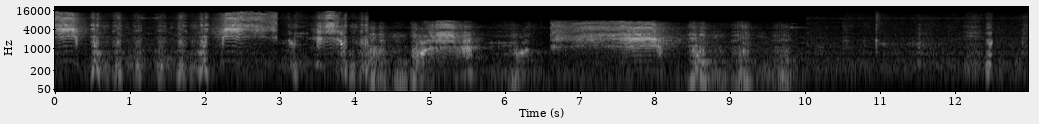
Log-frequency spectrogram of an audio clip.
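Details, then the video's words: Rozy, a pregnant female monkey, calls loudly for help while a big male monkey stares at her; harsh, broadband screeching bursts repeat rapidly in noisy clusters, with rasping shrieks rising and falling. "Mother Rozy Calling Loud For Help As The Big Male Monkey Staring At Her"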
